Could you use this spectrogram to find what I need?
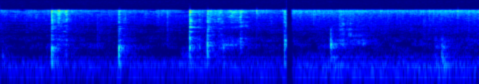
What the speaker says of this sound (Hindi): थोड़ा सा अच्छी तरह से इनको मिक्स करेंगे।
